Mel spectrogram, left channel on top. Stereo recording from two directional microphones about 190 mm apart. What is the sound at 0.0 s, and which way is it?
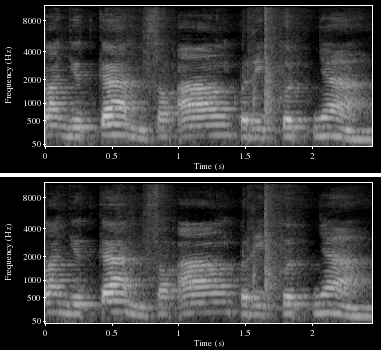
Speech, 40° left (ahead or behind).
